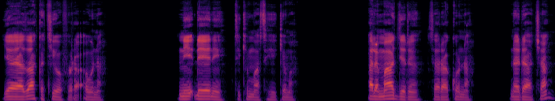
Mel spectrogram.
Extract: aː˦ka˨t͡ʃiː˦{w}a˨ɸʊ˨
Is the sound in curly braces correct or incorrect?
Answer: correct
